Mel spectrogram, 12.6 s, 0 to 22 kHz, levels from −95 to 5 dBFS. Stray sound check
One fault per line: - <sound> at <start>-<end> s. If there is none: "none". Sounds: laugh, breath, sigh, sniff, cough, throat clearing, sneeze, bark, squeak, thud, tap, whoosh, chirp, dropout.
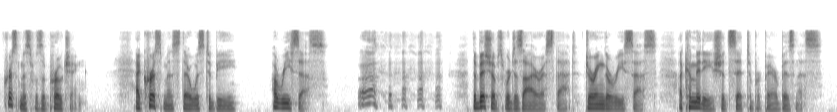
- laugh at 5.4-6.7 s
